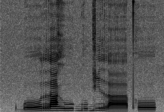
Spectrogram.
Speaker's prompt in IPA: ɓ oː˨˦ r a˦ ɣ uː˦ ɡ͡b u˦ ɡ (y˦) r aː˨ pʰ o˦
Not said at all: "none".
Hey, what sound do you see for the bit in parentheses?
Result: i˦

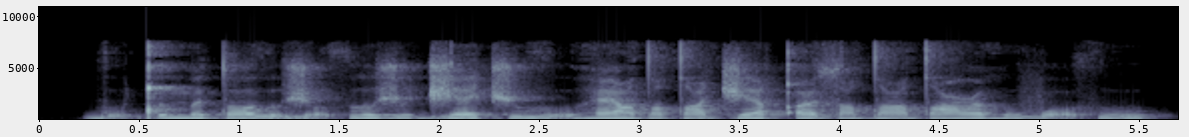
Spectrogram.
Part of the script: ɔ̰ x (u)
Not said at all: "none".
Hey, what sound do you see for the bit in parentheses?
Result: u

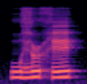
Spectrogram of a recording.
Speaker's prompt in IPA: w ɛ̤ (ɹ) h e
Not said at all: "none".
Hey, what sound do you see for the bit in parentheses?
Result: ɹ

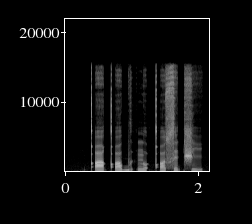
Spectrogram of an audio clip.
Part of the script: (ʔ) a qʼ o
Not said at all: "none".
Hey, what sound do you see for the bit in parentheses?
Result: qʼ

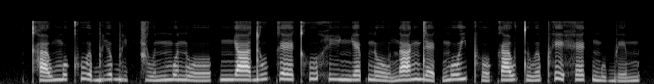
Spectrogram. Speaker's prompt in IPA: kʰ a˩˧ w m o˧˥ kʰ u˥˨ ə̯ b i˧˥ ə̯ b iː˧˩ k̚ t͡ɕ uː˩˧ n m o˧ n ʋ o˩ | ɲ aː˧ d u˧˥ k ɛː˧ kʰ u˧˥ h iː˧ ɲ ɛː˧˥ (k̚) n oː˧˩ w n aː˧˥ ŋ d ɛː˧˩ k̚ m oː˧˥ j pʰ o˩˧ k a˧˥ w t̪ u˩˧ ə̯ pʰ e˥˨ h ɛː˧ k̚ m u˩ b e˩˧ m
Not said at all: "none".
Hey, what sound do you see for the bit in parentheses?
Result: p̚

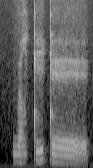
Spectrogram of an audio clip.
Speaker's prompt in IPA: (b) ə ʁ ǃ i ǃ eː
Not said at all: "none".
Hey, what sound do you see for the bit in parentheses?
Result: w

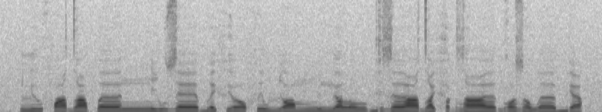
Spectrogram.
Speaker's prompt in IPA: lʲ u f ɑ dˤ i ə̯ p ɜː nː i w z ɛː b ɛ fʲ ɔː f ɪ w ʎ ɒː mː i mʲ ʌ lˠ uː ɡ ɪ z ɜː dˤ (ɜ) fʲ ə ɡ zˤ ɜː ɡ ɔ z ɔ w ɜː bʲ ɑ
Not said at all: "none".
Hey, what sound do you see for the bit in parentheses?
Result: ɜ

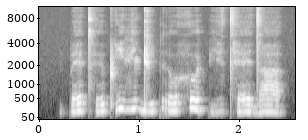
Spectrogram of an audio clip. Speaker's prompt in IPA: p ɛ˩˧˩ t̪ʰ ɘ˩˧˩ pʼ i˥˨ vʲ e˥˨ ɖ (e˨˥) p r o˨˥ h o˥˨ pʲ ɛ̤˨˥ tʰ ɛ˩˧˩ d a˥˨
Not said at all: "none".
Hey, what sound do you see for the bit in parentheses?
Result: i˨˥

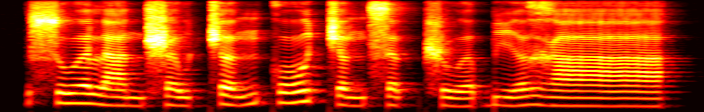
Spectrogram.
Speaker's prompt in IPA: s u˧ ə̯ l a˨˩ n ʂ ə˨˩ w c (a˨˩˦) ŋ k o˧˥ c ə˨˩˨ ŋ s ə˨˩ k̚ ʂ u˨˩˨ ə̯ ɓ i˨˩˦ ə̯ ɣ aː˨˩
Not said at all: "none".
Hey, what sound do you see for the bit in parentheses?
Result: ə˨˩˦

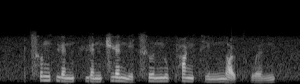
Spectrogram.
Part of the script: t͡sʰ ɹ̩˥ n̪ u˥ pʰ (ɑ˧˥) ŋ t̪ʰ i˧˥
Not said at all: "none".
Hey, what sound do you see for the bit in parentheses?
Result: ɑ˥˩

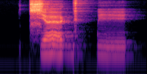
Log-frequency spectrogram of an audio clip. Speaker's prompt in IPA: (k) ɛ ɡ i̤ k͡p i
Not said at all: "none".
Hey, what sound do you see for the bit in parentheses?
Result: t͡ɕ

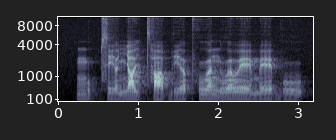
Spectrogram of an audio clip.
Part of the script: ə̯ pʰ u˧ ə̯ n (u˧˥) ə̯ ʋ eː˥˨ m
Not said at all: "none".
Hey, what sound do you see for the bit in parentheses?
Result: u˧˥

